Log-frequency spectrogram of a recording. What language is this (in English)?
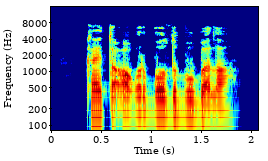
Uzbek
